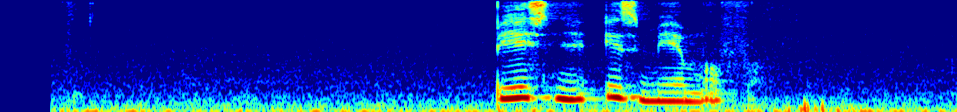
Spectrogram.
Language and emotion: Russian, neutral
